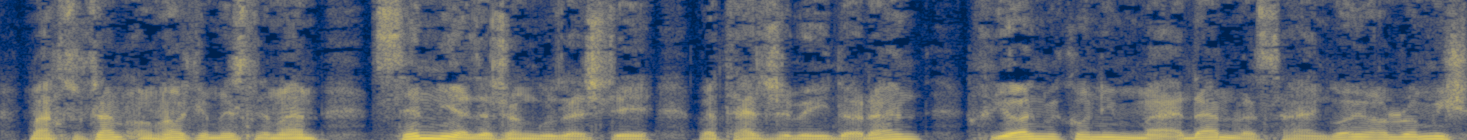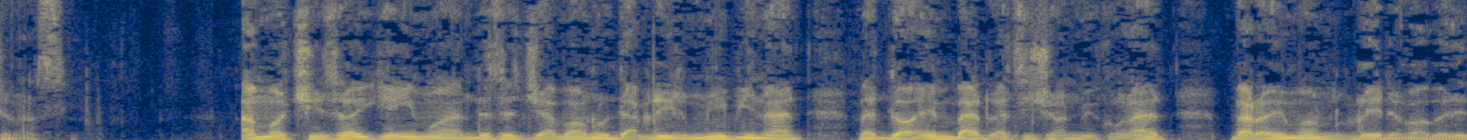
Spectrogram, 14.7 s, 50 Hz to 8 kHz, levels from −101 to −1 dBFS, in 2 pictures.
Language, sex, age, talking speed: Persian, male, 60-79, 145 wpm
